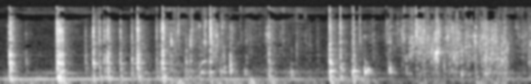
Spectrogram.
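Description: A medium clear glass bottle with a black cap, partly filled with clear liquid, is tapped and scratched with fingernails. The result is a rapid, uneven series of sharp, dry clicks and bright scratching over a faint steady low hum, with possible soft sloshing of the liquid.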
